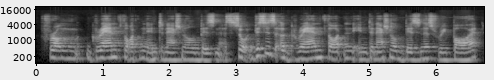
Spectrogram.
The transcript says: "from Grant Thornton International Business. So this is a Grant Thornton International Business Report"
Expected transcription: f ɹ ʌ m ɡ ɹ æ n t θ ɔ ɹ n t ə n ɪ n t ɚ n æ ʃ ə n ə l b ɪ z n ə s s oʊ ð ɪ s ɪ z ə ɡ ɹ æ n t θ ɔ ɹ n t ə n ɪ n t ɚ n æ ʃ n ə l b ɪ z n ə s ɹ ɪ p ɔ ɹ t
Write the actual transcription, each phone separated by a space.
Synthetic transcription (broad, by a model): f ɹ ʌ m ɡ ɹ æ n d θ ɔ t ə n ɪ n t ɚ n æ ʃ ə n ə l b ɪ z n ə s s oʊ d ɪ s ɪ z ə ɡ ɹ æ n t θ ɔ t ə n ɪ n t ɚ n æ ʃ n ə l b ɪ z n ə s ɹ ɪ p ɔ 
